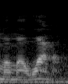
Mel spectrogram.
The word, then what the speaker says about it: Mamajuana: it so this is mama wanna know my Regina anyway but don't confuse the pronouncation it's called mama wanna so this is how mama wanna it's me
